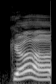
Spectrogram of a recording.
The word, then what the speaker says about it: Ge: week uh duh Auggie g g fun fact that's how you pronounce the last name g e g like duh so sorry Auggie that we were putting you in the category of ghee butter last week we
